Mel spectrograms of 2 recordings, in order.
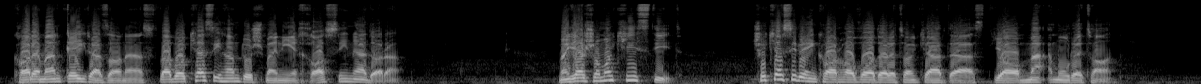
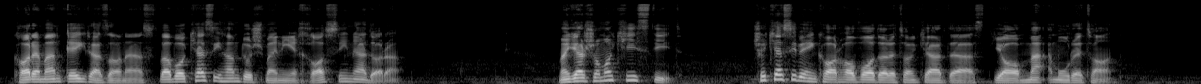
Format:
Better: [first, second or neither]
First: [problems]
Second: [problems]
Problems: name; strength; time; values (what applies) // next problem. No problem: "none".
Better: second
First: distortion; heavy; 11% of the sound clipped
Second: none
